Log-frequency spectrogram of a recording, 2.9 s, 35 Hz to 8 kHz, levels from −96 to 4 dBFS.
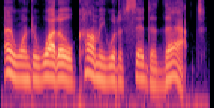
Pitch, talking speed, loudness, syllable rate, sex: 155 Hz, 210 wpm, -18 LUFS, 4.5 syllables/s, female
